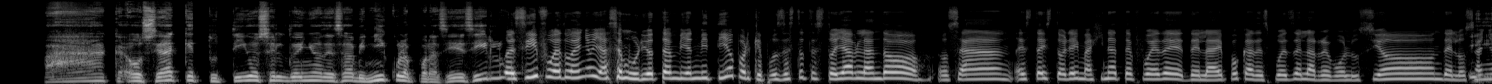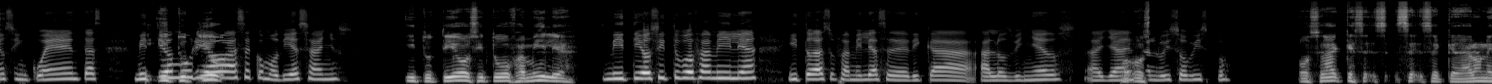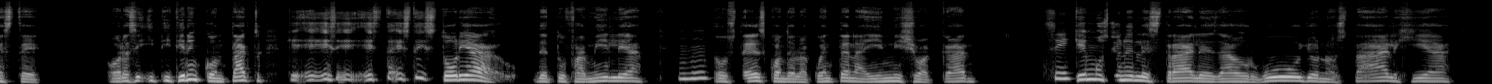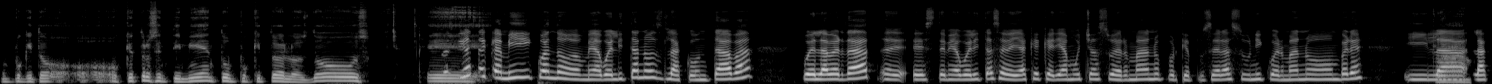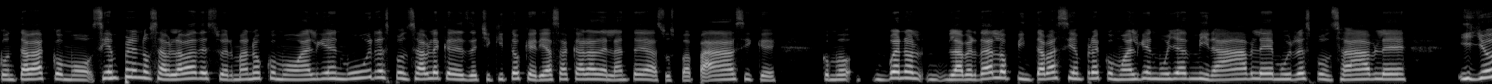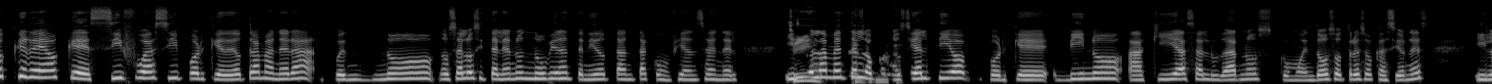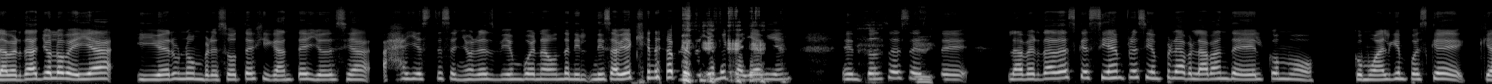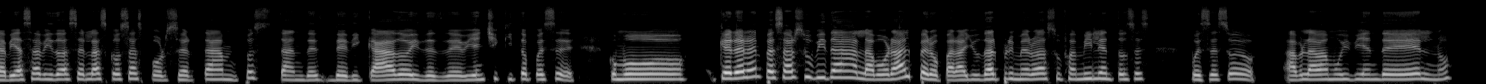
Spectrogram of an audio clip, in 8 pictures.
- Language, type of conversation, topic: Spanish, podcast, ¿Qué historias de migración se cuentan en tu familia?
- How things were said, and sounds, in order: unintelligible speech; unintelligible speech; laugh; laughing while speaking: "quién era"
